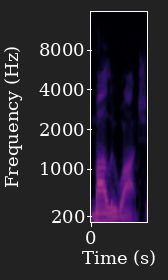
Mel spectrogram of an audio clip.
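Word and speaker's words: Maluach: I'm pulling up Maluatch's um Malu watch is how you pronounce it kind of with the spices there.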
